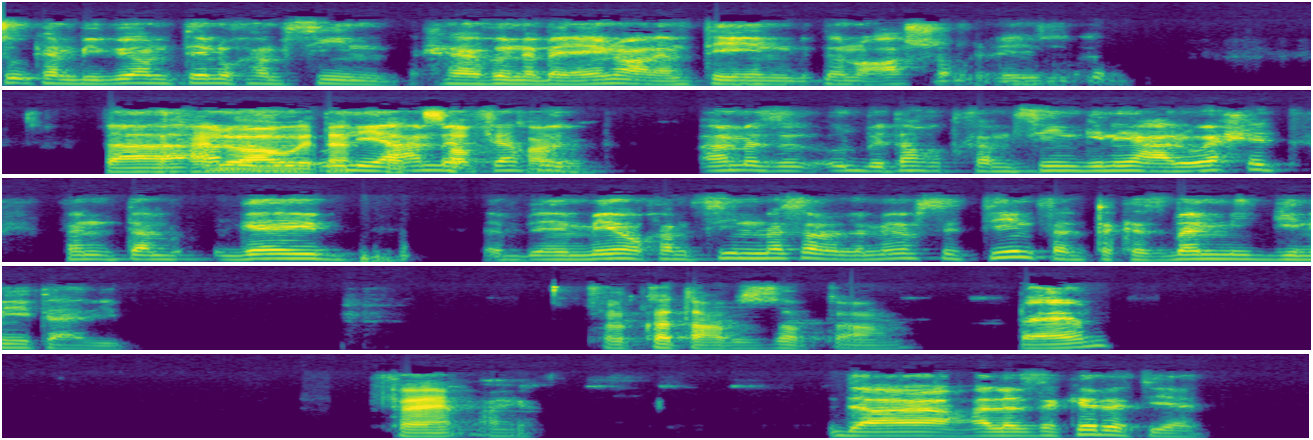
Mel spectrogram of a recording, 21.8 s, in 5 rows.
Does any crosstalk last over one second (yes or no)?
yes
